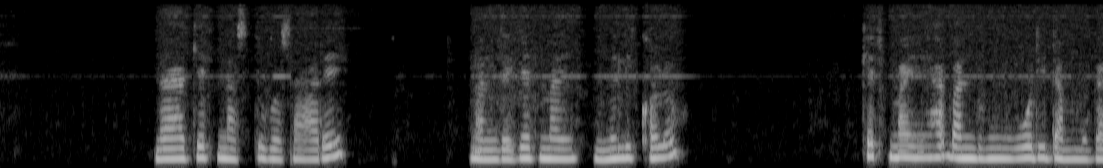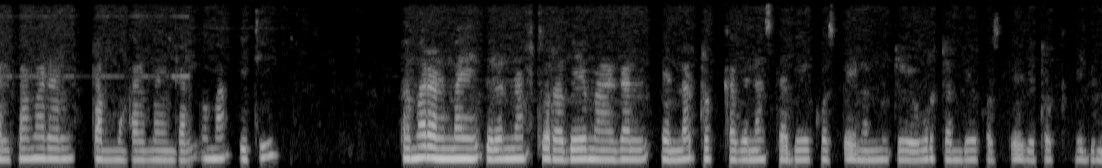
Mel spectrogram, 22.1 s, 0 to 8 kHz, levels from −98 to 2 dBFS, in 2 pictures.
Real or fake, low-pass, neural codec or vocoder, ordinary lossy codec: real; 7.2 kHz; none; MP3, 48 kbps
